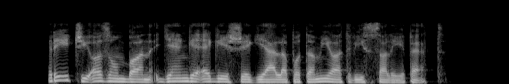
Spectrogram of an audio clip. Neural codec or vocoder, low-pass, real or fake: none; 7.2 kHz; real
